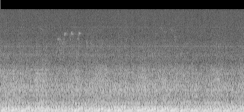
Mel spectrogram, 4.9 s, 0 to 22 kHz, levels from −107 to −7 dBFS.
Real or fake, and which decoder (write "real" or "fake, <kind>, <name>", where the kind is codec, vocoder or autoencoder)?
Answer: fake, vocoder, Vocos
